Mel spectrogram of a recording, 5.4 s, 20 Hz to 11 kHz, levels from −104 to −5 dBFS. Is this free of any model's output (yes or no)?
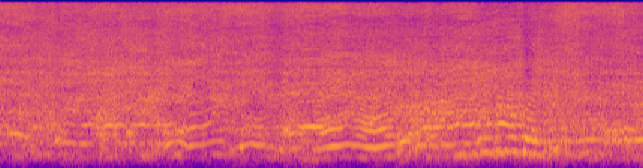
no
